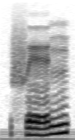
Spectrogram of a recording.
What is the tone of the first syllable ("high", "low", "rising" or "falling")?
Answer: rising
